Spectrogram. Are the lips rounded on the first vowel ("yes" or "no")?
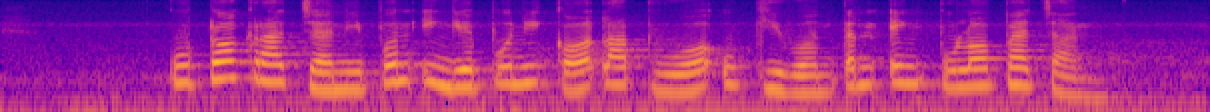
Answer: yes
